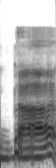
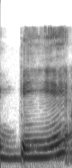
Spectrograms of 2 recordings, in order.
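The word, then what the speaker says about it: ب: so B is not the correct pronunciation that is not an Arabic letter only the pronunciation of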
